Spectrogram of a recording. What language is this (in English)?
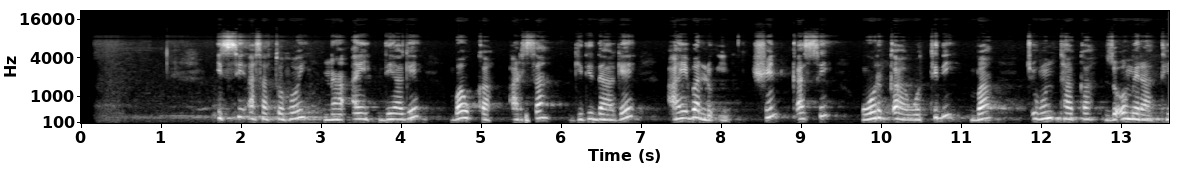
Wolaytta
